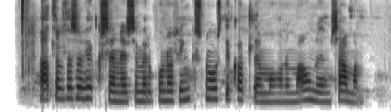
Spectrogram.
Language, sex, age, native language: Icelandic, female, 60-69, Icelandic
